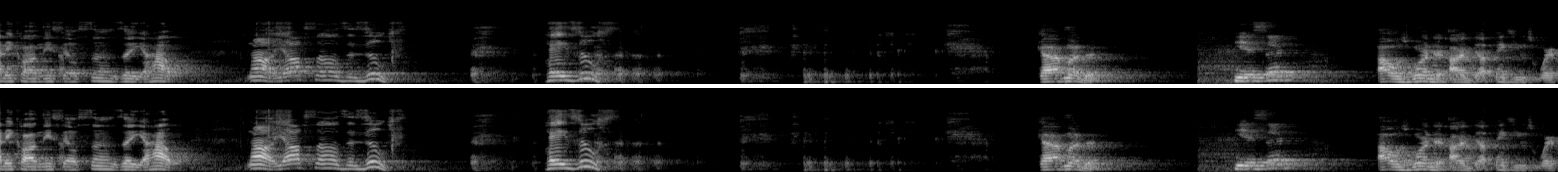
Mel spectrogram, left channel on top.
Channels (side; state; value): both; normal; correlation 0.74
